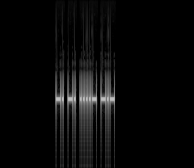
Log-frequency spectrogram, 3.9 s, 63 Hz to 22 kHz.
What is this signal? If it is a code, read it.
Morse code, heard as a keyed tone, about 39 wpm, 700 Hz. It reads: NN4K
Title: Call Signs Repeated 2x - 40wpm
